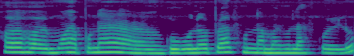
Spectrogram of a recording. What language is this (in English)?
Assamese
